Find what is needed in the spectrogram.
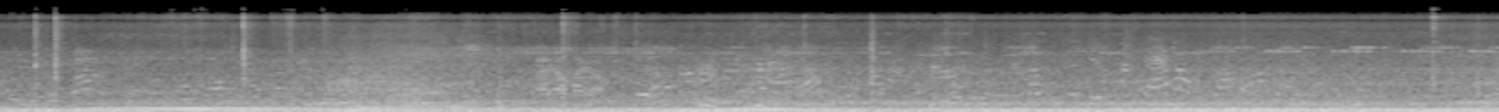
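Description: Steady rumble of road traffic, with indistinct voices talking at times.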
